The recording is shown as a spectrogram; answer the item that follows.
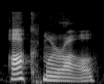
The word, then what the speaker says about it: Akmaral: I should have asked you how to pronounce this. Akmaral? Akmaral.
